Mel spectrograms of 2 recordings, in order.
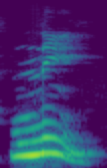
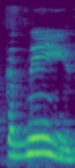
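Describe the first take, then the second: First: The word starts with n; no k sound. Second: A k sound is pronounced before the n. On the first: The speaker calls it right. "K-nya itu tidak terbaca" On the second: The speaker calls it wrong. "tidak dibaca keni seperti itu ya"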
